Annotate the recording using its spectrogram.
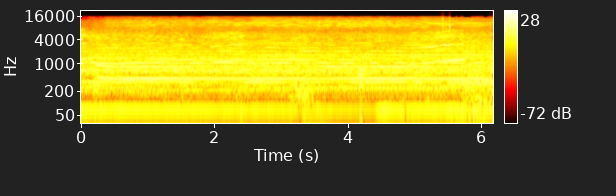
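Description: Diesel locomotive running with a steady low rumble and a long held two-note horn sounding over it. A few short rising tones come over the top, one near the start, one about two seconds in and one near the end.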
